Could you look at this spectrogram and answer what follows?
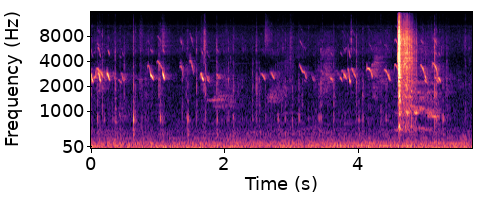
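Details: Baby chicks peeping in a steady chatter of short, high, downward-sliding chirps, several birds overlapping, with a brief sharp clatter near the end.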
